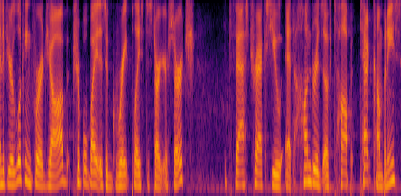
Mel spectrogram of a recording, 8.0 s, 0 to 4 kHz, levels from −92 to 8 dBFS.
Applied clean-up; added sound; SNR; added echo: none; none; none; none.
